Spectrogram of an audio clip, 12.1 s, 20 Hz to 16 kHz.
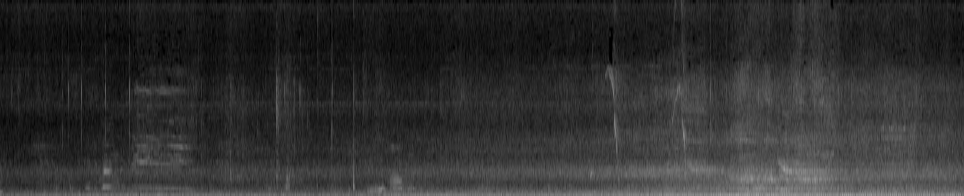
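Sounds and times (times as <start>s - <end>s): vehicle engine approaching: 2.4s - 12.0s.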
